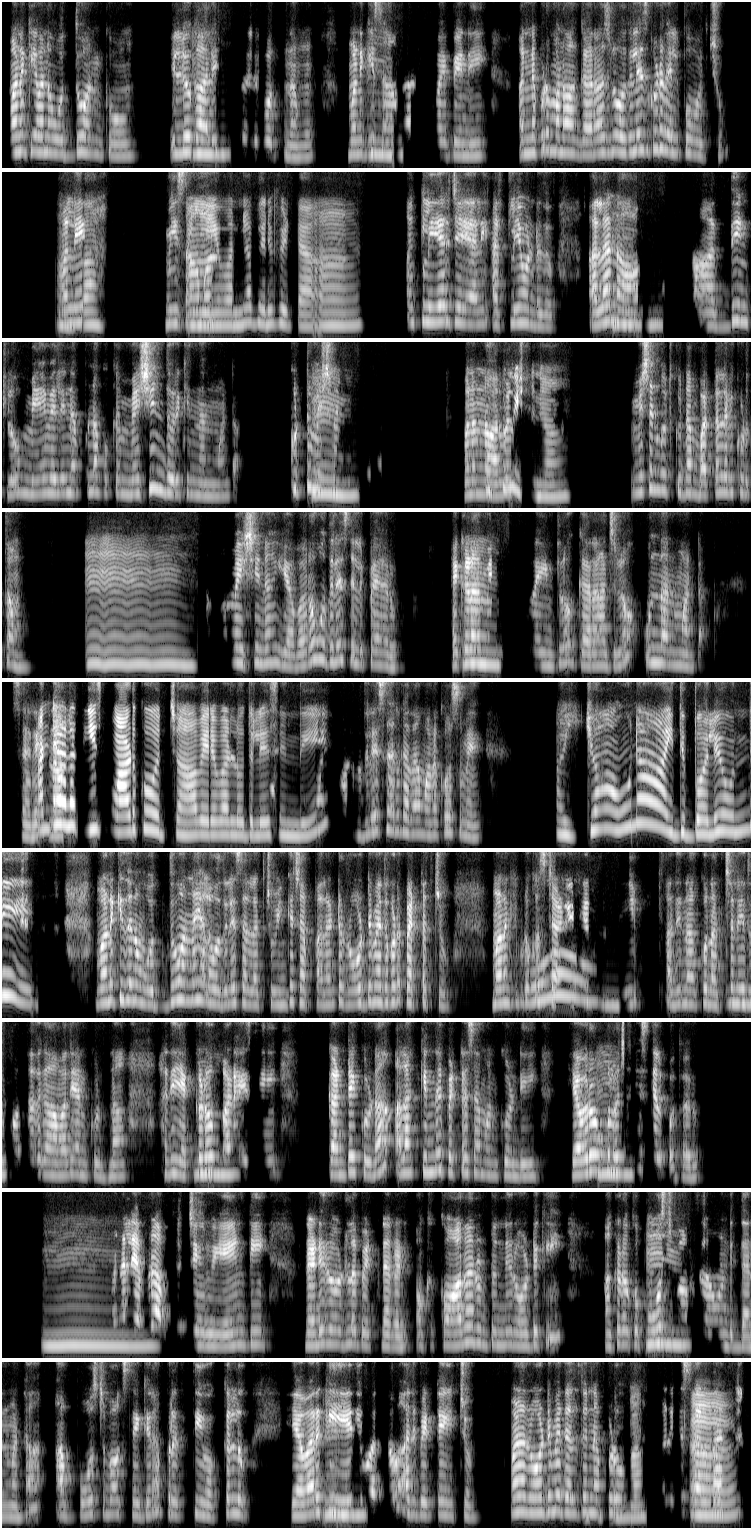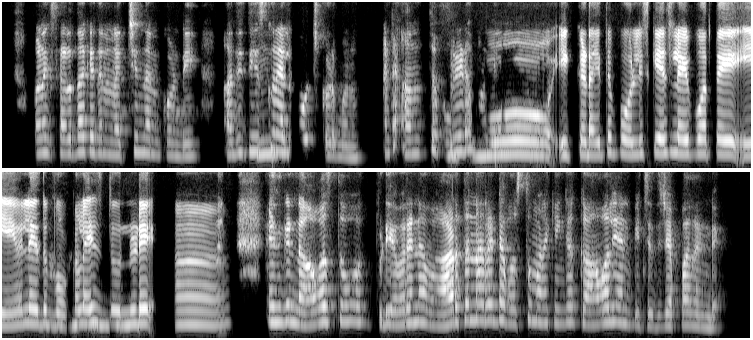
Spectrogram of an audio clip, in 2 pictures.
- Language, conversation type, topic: Telugu, podcast, ఇల్లు కొనాలా లేక అద్దెకు ఉండాలా అనే నిర్ణయం తీసుకునేటప్పుడు మీరు ఏ విషయాలపై దృష్టి పెడతారు?
- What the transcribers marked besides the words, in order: static; other background noise; in English: "క్లియర్"; distorted speech; in English: "మెషిన్"; in English: "మెషిన్"; in English: "నార్మల్ మెషిన్"; unintelligible speech; chuckle; in English: "స్టడీ"; drawn out: "హ్మ్"; in English: "అబ్జర్వ్"; in English: "పోస్ట్‌బాక్స్‌లా"; in English: "పోస్ట్‌బాక్స్"; in English: "ఫ్రీడమ్"; chuckle; laughing while speaking: "ఎందుకంటే నా వస్తువు"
